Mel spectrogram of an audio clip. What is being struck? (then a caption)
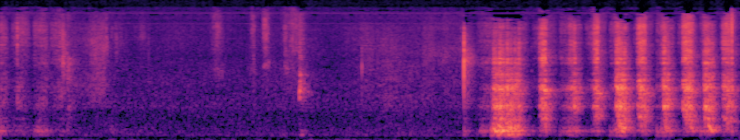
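Scratch-art card with wax coating, scraped by a wooden stylus. A wooden stylus scrapes the black wax coating off a flat scratch-art card with a colored base, revealing the blue sky underneath. Faint, sparse scratches give way after about four and a half seconds to louder, rhythmic back-and-forth scraping strokes with a dry, raspy texture.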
